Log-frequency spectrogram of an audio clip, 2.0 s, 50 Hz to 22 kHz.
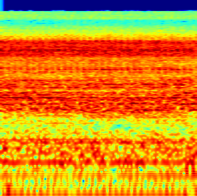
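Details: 1987 Oldsmobile Regency after sitting three years, just started on a borrowed good battery: steady, even idle with constant low drone, no knocks or misses; some smoke and a small leak seen.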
